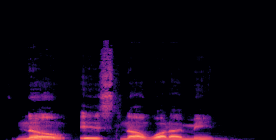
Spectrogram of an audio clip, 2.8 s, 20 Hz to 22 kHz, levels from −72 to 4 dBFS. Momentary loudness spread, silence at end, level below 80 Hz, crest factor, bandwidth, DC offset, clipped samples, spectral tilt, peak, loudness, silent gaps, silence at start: 9 LU; 0.6 s; -66 dBFS; 16 dB; 16 kHz; under 0.1%; under 0.1%; -4.5 dB/octave; -2 dBFS; -18 LUFS; none; 0.15 s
